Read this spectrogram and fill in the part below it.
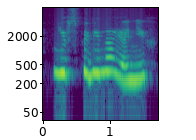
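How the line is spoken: Sobbing sighing whisper. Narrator (Russian): шепчет, вздыхая и всхлипывая хитраска

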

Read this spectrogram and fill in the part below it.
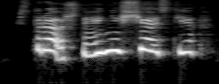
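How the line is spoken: Boy sobbing. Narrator (Russian): зарыдал мальчуган

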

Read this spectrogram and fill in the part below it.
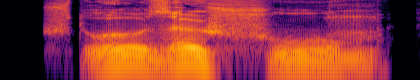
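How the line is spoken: Muttered. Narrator (Russian): пробормотал викинг

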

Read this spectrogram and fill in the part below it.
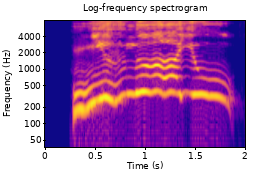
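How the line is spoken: Shouted reply. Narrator (Russian): закричал в ответ заяц

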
